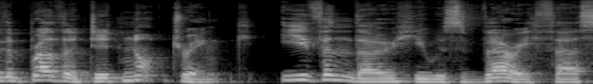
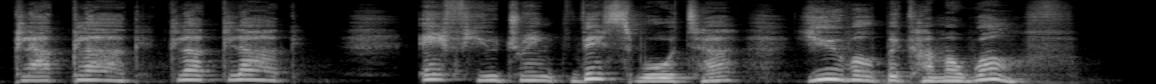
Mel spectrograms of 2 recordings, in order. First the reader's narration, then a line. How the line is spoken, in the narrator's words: the stream whisper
